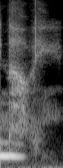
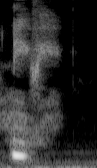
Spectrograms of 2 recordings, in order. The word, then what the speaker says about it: Navi: I know that all the resources say Navi, because it is a navigation fairy. But I have very fond memories of playing with my brother when I was a kid, and we would always say it wrong, Navy.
